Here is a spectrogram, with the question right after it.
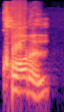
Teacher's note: Ko is the one that is being stressed upon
